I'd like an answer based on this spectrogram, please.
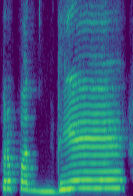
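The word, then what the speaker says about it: प्रपद्ये: ऊपर आघात आ जाएगा हलंत द का प्रपद्य प्रपद्य प्रपद्य यह प्रपदे नहीं है इसको गलती से दे मत पढ़ देना पेन दे कॉपी दे समोसा दे रोटी दे फुल्का दे पानी दे दे नहीं है इसको दे नहीं समझेंगे प्रपद्य दे विद्या वाला द उसके ऊपर ए की मात्रा दे प्रपद्य क्लियर आ रही है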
